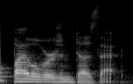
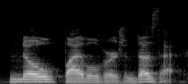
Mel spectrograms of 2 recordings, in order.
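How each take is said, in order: First: Said in the usual way. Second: "No" punched out louder at the start; insisting loudly on "No"; stress on No. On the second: Shown as a demonstration. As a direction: hit "No" hard, then the rest falls.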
